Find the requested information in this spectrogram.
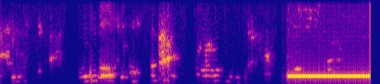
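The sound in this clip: Telephone dial tone while a call is placed: a steady, continuous mid-pitched hum of nearly one second, heard alone right after a stretch of speech.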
